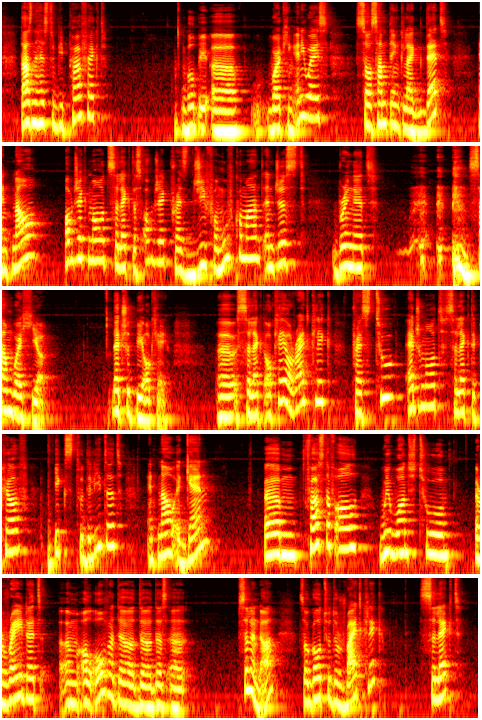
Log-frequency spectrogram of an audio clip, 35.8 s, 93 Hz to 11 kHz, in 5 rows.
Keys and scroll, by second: 10.0 g, 19.4-20.6 typing, 22.2 x.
